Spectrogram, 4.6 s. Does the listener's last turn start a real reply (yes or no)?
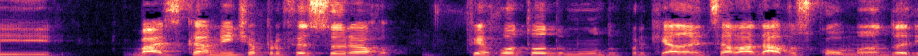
no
